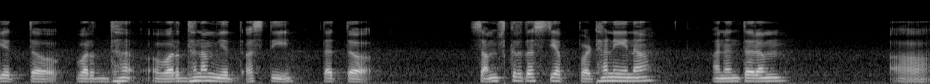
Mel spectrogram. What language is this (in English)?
Sanskrit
